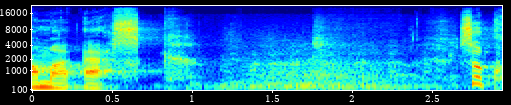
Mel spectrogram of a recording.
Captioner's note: laughter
